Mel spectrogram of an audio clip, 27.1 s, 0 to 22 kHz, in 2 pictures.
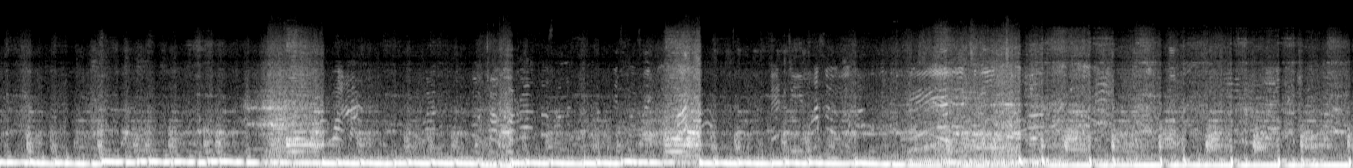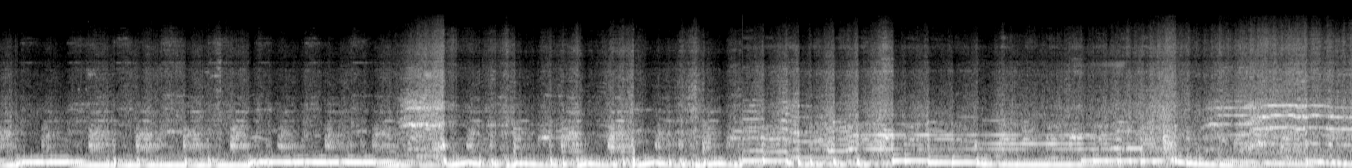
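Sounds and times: loud dance music over loudspeakers: 0.0 - 27.0.

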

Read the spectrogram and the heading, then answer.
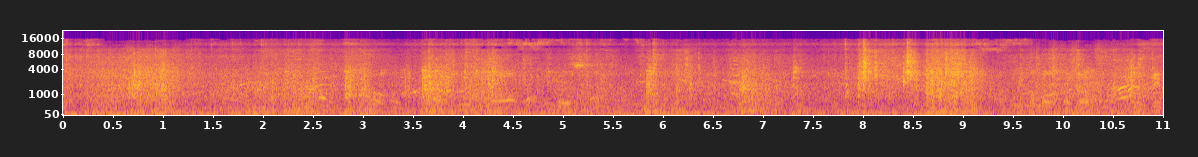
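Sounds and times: roller coaster rumble: 0.0 - 11.0
riders' voices: 1.8 - 7.0.

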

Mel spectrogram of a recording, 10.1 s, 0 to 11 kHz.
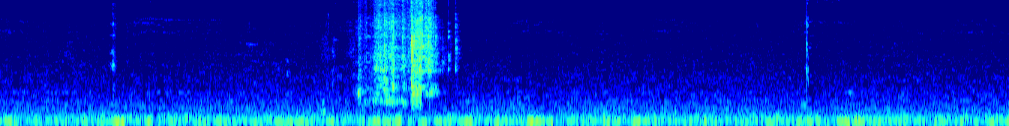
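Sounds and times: plastic cups rustling scrape: 3.5 - 4.6.

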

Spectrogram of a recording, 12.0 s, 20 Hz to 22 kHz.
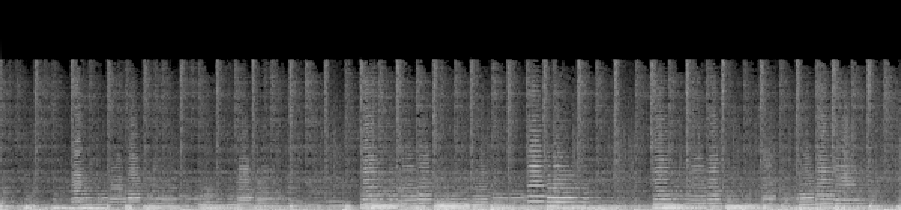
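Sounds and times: double bass: 0.0 - 12.0
drum kit with cymbal beat: 0.0 - 12.0
piano: 0.0 - 12.0
trumpet: 0.0 - 12.0.

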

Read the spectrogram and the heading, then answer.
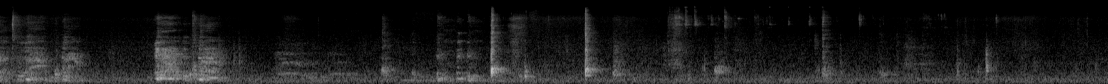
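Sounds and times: person coughing: 0.0 - 3.0, 4.4 - 5.1.

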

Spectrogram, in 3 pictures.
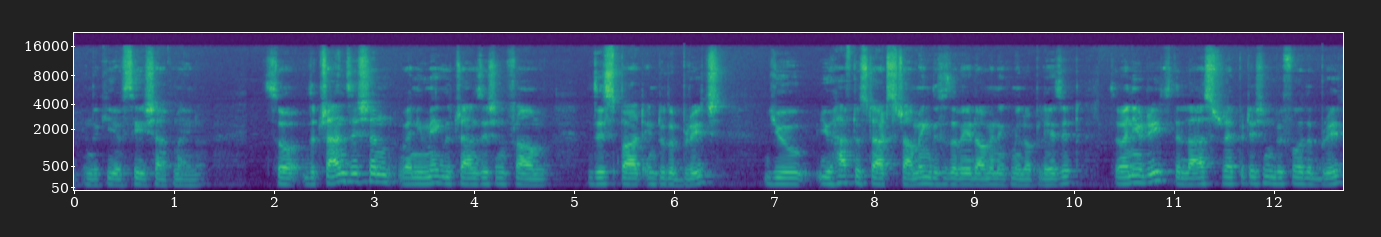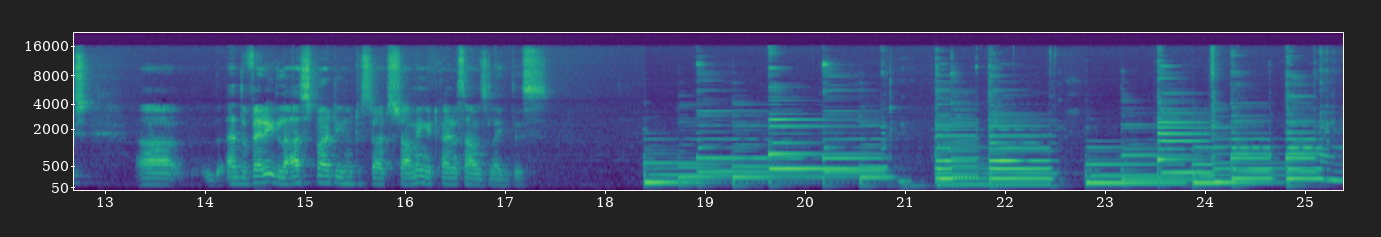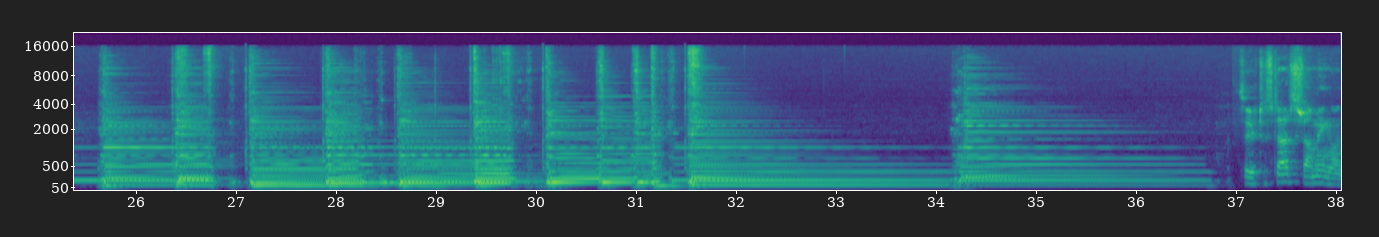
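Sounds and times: acoustic guitar fingerstyle: 18.4 - 37.0.

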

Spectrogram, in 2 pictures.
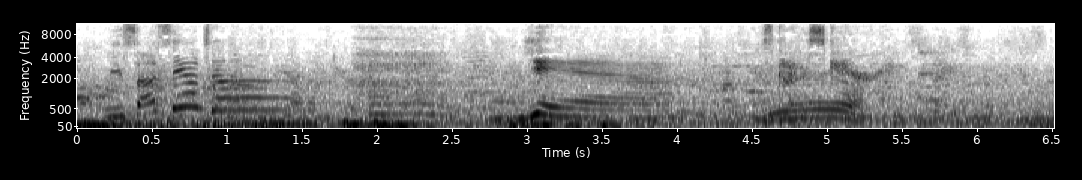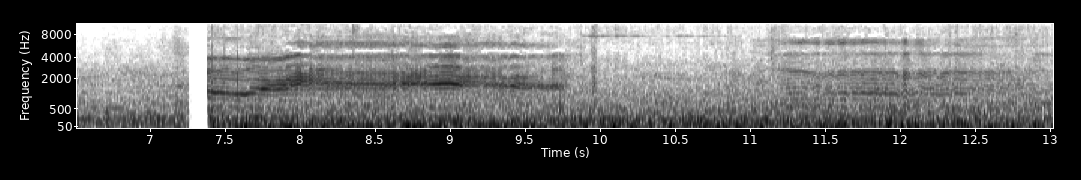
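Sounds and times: steady background noise: 0.0 - 13.0
baby squealing: 7.4 - 10.0, 11.1 - 13.0.

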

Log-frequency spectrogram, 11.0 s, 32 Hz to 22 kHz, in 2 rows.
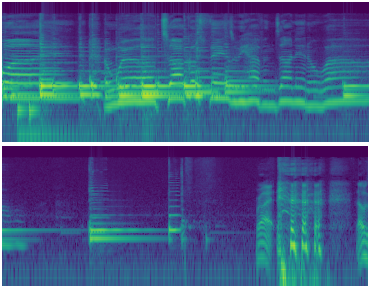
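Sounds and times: strummed acoustic chords: 0.0 - 6.0.

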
